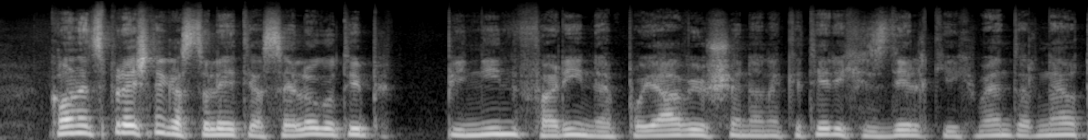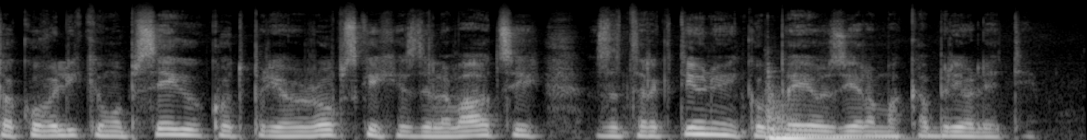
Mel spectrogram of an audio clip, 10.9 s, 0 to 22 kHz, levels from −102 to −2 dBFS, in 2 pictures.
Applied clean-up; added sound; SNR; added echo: none; Bowed string instrument; 1 dB; none.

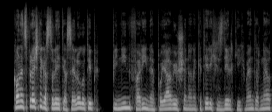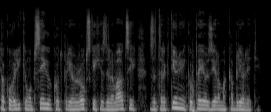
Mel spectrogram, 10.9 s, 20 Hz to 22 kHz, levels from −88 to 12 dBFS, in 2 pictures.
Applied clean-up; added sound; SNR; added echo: neural mask model DeepFilterNet 3.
